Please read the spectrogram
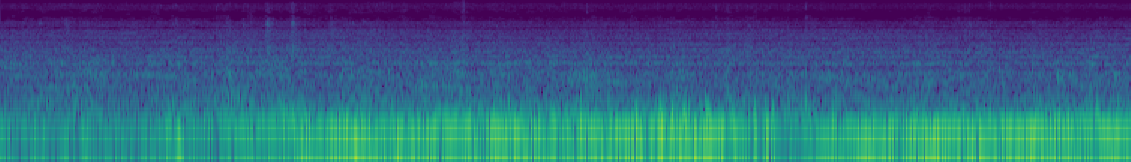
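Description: Steel-wheeled covered hopper cars of a freight train rolling past, a low rumble of wheels on rail with scattered clicks, growing louder over the last few seconds.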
